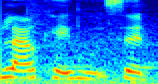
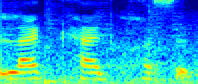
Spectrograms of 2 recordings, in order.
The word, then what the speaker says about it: Lagkagehuset: In Denmark it's called Laukehuset, but here they changed the name to Ole and Steen because people probably cannot pronounce Laukehuset. They would just call it Lagkaghuset or something like that.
